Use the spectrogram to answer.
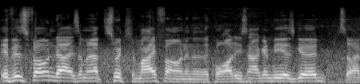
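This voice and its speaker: Over noticeable background noise, a man speaks with an American accent and ordinary pitch variation. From South Dakota, US Midwest. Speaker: music teacher and YouTuber. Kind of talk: casual walking livestream. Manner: fast; casual.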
